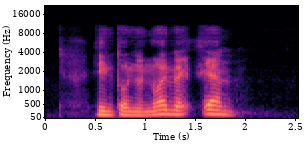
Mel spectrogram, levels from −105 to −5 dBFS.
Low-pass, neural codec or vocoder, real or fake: 10.8 kHz; codec, 32 kHz, 1.9 kbps, SNAC; fake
